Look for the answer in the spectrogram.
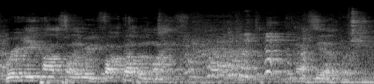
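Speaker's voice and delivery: normal talking voice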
